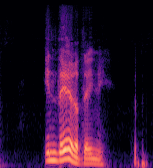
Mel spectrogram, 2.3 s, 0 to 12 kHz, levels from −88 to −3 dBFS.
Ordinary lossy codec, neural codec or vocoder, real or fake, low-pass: AAC, 48 kbps; codec, 16 kHz in and 24 kHz out, 0.8 kbps, FocalCodec, streaming, 65536 codes; fake; 10.8 kHz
